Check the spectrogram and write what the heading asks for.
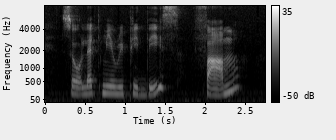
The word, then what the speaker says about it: femme: enough des œufs un os des os neuf neuf ans So now some irregular pronunciation femme and not femme femme which is a woman seconde So the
